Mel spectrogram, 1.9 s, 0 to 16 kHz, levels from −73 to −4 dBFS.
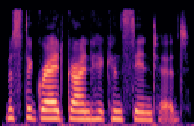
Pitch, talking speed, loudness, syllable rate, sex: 225 Hz, 125 wpm, -17 LUFS, 4.0 syllables/s, female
